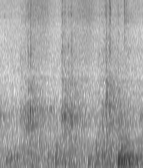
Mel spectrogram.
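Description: Horse's hooves cantering on sand arena footing in a repeated beat on the approach to a jump, with one louder thud near the end as it takes off.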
